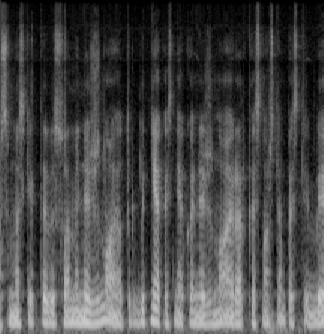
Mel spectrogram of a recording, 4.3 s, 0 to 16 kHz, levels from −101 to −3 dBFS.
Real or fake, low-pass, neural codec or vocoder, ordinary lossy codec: real; 14.4 kHz; none; Opus, 32 kbps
